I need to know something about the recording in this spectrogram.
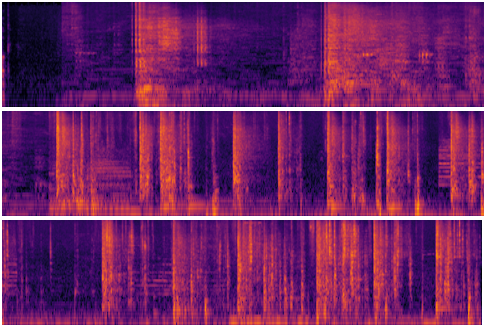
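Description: Wooden speaker cabinets being smashed apart: repeated heavy blows with cracking and breaking, densest in the second half, over background music.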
